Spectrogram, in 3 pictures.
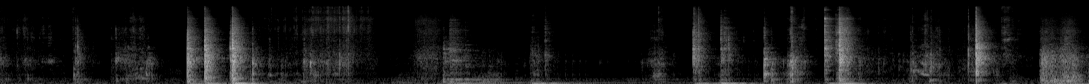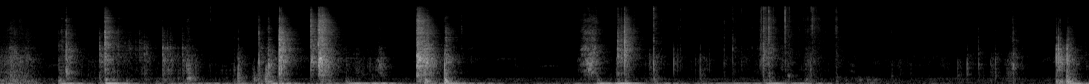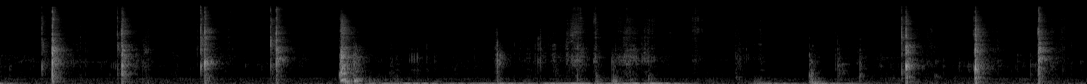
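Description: The cardboard and wrapping of a box of hockey cards being cut with a knife and torn open, in a run of sharp tearing and crinkling noises with scattered knocks as the packaging and the inner box are handled.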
